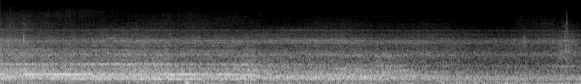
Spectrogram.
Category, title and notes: Sound effects > Vehicles
Tram00086251TramPassingBy
Audio of a tram passing nearby. Recording was taken during winter. Recorded at Tampere, Hervanta. The recording was done using the Rode VideoMic.
city, field-recording, tram, tramway, transportation, vehicle, winter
